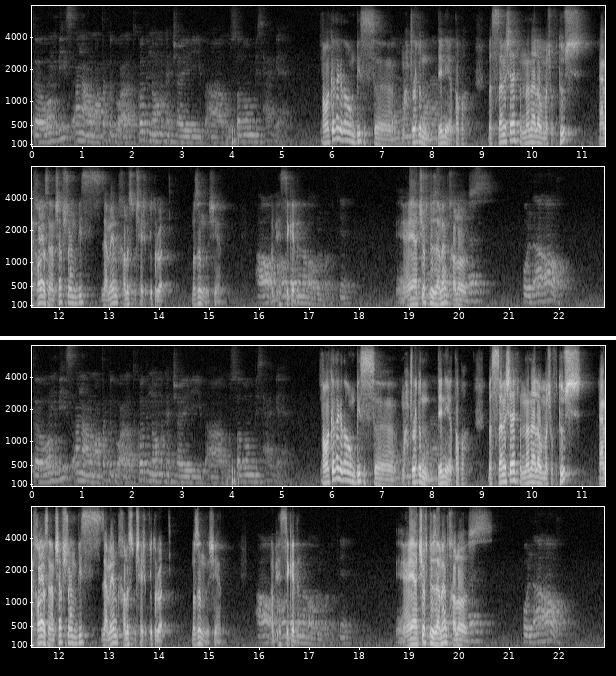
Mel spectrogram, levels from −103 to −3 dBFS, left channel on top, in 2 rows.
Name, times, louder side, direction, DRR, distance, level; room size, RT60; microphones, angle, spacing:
voice 1, 0.0-5.1 7.2-8.3 15.9-17.8 18.8-20.3 21.3-22.0, equal, 5° right, 2.9 m, -43 dB
voice 2, 5.8-11.0 11.3-14.1 14.7-15.3 16.3-16.8 18.7-20.4, right 6 dB, 70° right, 0.5 m, -28 dB
12.5 x 11.5 x 6.8 m
head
